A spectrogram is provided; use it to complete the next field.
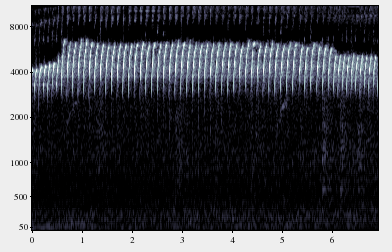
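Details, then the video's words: Excited male canary singing to stimulate breeding, a sweeping note rising into a fast, rolling trill of bright high pulses that dips slightly in pitch toward the end. "تغريد كناري حامي صوت هائج لتحفيز الأنثى والذكر لتزاوج"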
